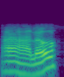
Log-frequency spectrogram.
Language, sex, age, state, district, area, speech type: Assamese, male, 18-30, Assam, Golaghat, urban, conversation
